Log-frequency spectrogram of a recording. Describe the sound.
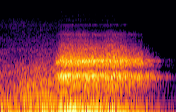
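A long, soft exhale breathed onto a mirror. It swells in suddenly, holds for about two seconds as a breathy hush and then fades away, with no talk.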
